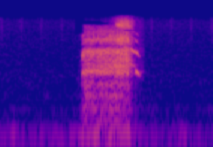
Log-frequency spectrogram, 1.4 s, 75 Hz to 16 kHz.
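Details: One drawn-out, harsh hissing screech of nearly half a second from a barn owl in its nest box at 5:13 am, 8 November 2023, as something outside holds its attention; steady low hum underneath.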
